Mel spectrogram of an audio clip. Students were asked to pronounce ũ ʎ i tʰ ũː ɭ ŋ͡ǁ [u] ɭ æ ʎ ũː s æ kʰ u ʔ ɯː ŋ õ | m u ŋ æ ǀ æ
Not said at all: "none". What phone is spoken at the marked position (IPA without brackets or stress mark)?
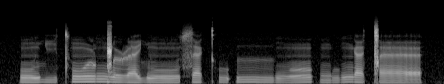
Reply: ø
